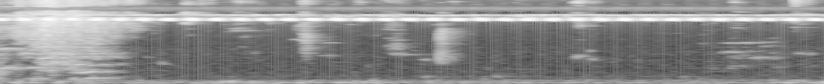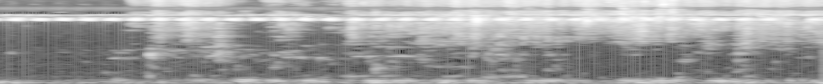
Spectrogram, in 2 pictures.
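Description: An insect's high, rapidly pulsing trill, cricket-like and steady throughout, with a few faint clicks in the first half.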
